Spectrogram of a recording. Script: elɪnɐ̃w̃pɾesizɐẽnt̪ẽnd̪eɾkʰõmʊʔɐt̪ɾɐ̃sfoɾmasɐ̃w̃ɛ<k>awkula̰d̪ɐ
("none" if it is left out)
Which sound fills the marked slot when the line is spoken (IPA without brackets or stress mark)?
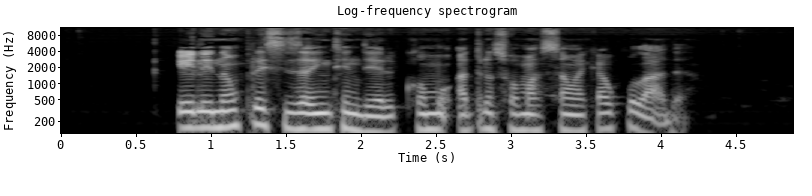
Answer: k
